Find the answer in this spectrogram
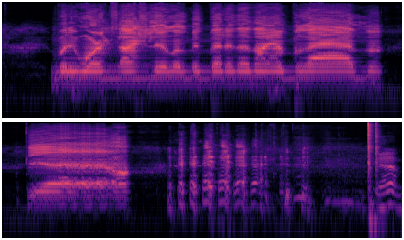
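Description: Talkbox fed by a sawtooth-wave synth patch: held synth notes shaped into vowel-like talking sounds by the player's mouth for about four seconds, then a second shorter phrase. Laughter follows near the end.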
